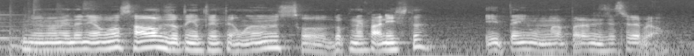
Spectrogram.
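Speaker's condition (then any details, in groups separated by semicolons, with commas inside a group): Cerebral palsy; affects motor coordination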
